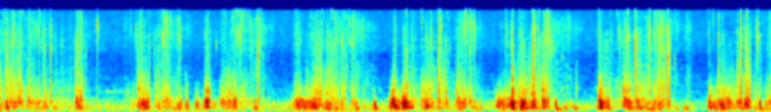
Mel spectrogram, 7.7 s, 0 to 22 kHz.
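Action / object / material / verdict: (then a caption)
scrape / silicone binaural microphone ears / silicone / none. Bare fingertips rub and press inside the hollow canals of the soft silicone ears on both sides of a 3Dio binaural microphone. The result is close, muffled rubbing and squishing, mostly low, broken by many quick bright clicks and crackles.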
